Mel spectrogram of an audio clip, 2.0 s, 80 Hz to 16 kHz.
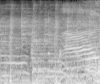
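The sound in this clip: Cat meows from a 1975 record, a few wavering, bending cries woven into steady music that keeps playing underneath them.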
